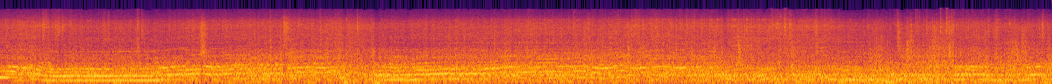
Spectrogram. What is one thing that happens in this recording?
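Tyres crunch and hiss over packed snow and gravel.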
